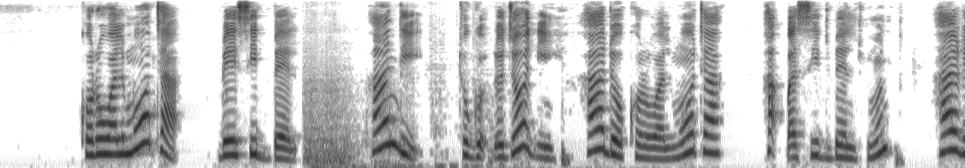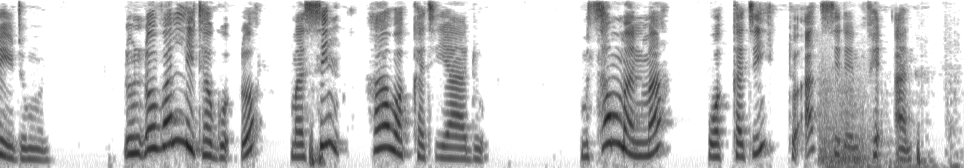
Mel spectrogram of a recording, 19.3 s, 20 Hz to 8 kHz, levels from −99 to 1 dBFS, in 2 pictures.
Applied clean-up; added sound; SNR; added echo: classical method spectral subtraction.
